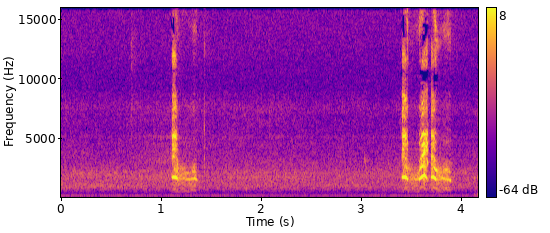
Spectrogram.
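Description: Cockatiel chirping: one brief chirp about a second in, then a quick run of short chirps near the end.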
